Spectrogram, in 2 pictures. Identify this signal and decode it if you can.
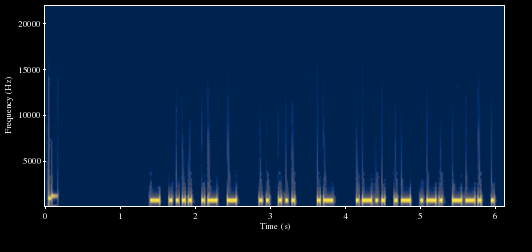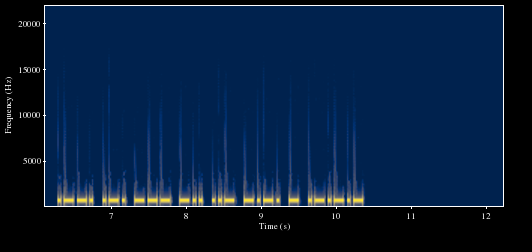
Morse code, heard as a keyed tone, about 28 wpm, 700 Hz. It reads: THAT IS A LARGE PRODUCT.
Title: Sentences from Top 1000 Words - Review Part 2 - 28wpm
